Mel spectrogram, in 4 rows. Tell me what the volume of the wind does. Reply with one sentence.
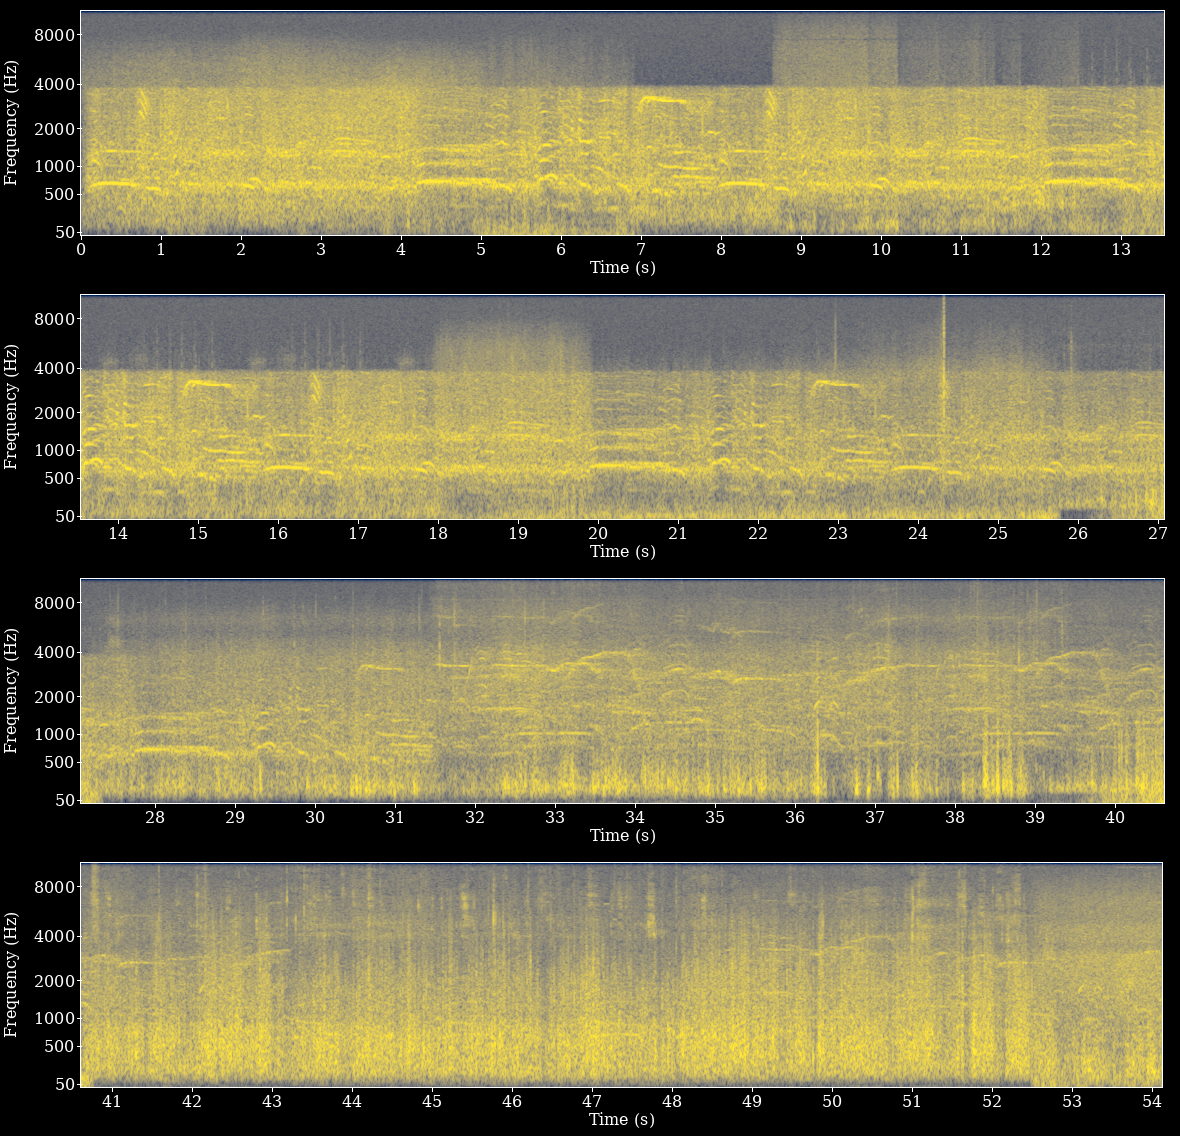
The volume of the wind goes up.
